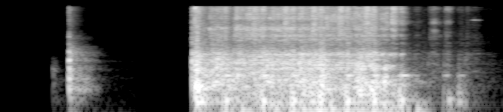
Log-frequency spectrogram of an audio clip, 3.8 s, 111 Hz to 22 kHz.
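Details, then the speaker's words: Poulan Pro 300 EX Series riding mower, fuel line not clogged, key switch has power: one click then steady cranking that never catches; no click from carburetor fuel solenoid, so no power to it, cranks but won't start. "so if you you put your hand and your fingers on that solenoid and you turn the key on you you should be able to feel it click or hear it click and it's not doing that so we don't have power going to that solenoid on the carburetor"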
